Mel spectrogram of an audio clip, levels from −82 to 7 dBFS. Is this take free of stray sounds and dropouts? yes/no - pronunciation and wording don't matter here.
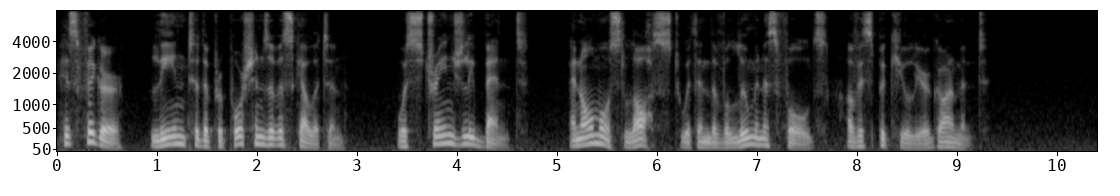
yes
